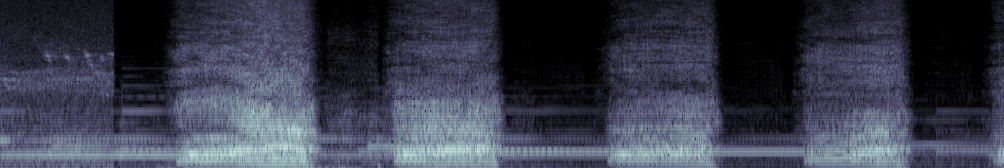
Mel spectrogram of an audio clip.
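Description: Bear roaring four times, each hoarse roar under a second long and about a second and a half apart, over light background music.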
